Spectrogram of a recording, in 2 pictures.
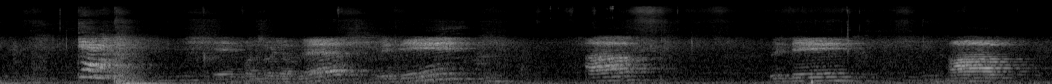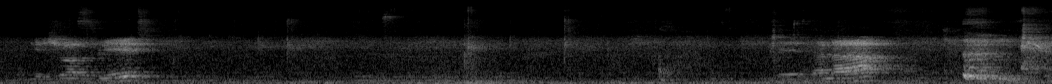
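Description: A man shouts short commands loudly in an echoing hall.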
